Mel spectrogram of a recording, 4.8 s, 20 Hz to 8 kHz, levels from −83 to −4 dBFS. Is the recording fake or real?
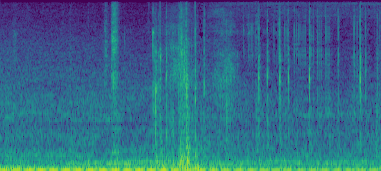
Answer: real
